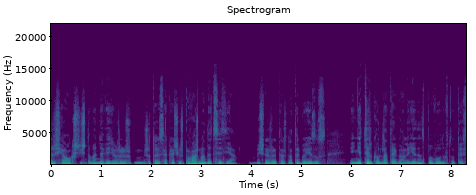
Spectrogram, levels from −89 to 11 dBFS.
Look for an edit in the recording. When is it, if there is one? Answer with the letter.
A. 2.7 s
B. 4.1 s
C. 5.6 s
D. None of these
A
